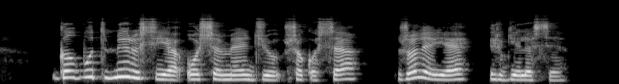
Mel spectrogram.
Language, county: Lithuanian, Panevėžys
